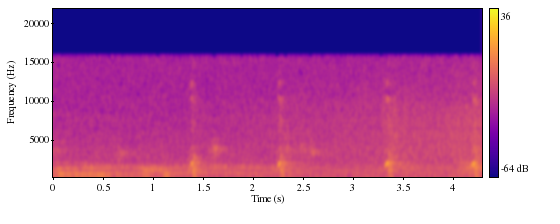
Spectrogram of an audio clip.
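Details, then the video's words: Pallas's squirrel (Callosciurus erythraeus) giving danger calls, Ubon Ratchathani, Thailand, on 1 January 2023, recorded with a Nikon P1000: four crisp, short barks about a second apart over a steady low tonal background hum. "กระรอกร้องเมื่อมีภัย Squirrel sing when there is danger."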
